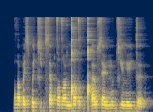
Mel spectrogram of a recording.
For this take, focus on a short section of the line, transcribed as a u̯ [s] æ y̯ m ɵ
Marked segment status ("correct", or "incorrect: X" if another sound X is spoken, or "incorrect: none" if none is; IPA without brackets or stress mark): correct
